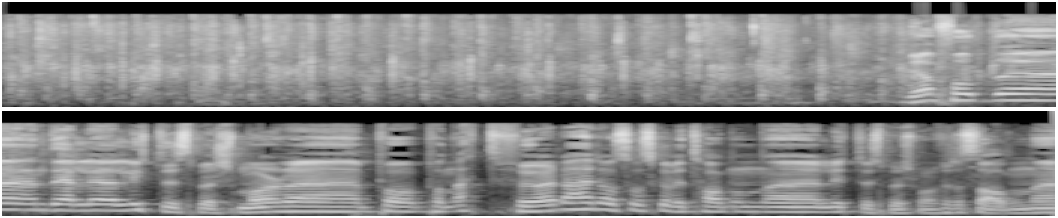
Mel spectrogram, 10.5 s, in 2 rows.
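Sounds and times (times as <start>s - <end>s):
audience applause: 0.0s - 5.7s
speech: 4.5s - 10.5s.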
